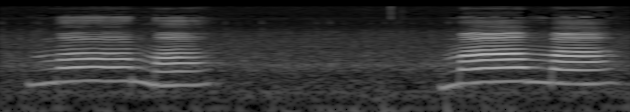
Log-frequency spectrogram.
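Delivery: "mama" with both syllables held high and level. Shown as a demonstration. Teacher showing the word for mother, "mama" in first tone. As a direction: keep "mama" on one steady note. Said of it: "pronounced using a high level tone".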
